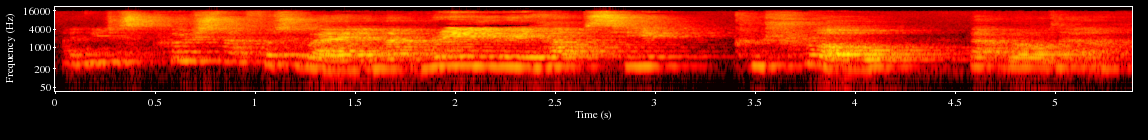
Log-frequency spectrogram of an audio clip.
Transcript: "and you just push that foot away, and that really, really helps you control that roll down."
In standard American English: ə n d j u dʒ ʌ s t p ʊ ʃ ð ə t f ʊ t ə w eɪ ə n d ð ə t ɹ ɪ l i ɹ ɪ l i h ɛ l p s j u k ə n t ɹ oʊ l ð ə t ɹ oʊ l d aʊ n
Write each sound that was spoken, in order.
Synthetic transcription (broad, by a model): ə n j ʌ dʒ ʌ s p ʊ ʃ ð ə t f ʊ t ə w eɪ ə n ð ə t ɹ ɪ l i ɹ ɪ l i h ɛ l p s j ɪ k ə n t ɹ oʊ l ð ə t ɹ oʊ l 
